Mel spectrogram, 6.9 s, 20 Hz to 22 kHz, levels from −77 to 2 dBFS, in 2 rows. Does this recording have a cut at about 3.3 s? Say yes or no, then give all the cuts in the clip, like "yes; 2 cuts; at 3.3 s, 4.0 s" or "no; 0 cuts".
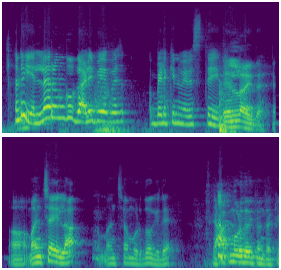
yes; 1 cut; at 3.3 s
